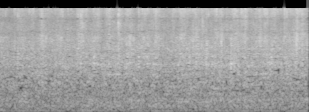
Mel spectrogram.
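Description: Rainwater flowing on a village road after heavy rain, a steady broadband rushing wash that stays even and unbroken from start to end.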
